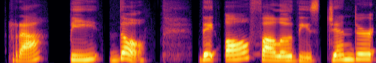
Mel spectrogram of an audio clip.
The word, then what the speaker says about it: rápido: Fast is rápido, pronounced rápido.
